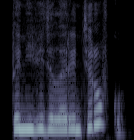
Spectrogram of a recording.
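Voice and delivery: loud, high-pitched incredulous question; indignant demand. A narrator's reading. Heroine challenging sleepy Chris on the phone, indignant. Angry phone confrontation continues.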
